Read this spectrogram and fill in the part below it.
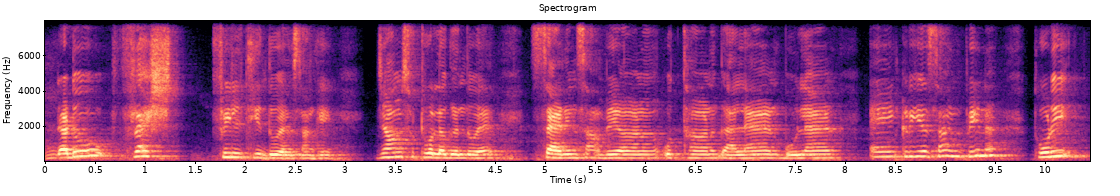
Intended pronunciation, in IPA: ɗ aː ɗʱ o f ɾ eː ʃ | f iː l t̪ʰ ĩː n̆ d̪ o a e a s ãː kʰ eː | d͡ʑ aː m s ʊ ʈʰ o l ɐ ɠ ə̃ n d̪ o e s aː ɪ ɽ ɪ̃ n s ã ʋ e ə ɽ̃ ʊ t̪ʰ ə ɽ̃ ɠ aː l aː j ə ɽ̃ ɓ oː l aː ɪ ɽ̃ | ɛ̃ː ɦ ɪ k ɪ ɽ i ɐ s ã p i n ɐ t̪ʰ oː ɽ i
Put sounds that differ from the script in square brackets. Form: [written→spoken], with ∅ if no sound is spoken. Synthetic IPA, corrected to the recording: ɗ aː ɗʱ o f ɾ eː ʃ | f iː l t̪ʰ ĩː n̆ d̪ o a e [a→ɐ] s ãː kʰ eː | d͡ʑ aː m s ʊ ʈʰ o l ɐ ɠ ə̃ n d̪ o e s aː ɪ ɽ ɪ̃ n s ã ʋ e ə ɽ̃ ʊ t̪ʰ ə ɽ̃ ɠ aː l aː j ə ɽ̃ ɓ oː l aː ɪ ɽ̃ | ɛ̃ː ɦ ɪ k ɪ ɽ i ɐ s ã p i n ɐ t̪ʰ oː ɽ i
